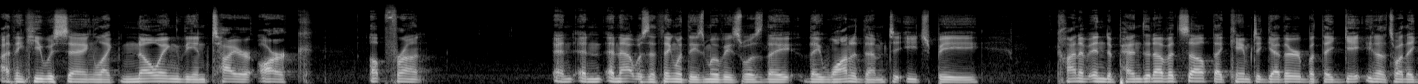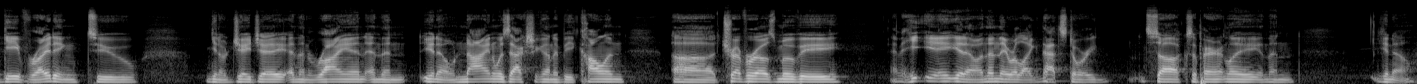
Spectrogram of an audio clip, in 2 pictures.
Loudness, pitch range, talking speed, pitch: -20 LUFS, 115-130 Hz, 180 wpm, 120 Hz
